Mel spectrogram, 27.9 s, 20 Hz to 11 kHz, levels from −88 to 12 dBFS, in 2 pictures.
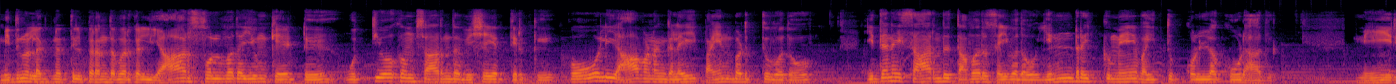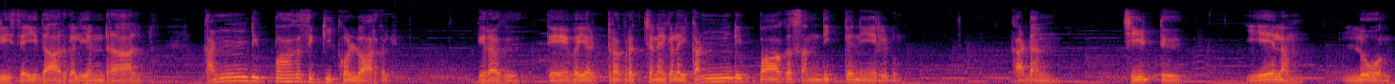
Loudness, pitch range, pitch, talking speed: -22 LUFS, 95-120 Hz, 105 Hz, 75 wpm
